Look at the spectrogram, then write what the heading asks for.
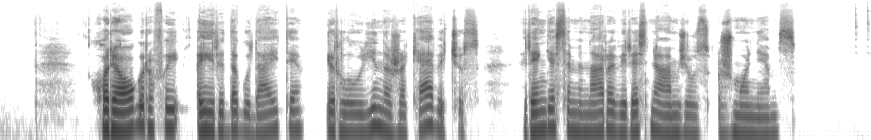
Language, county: Lithuanian, Alytus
